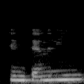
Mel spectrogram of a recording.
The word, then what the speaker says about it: edamame: And And those are like edamame? No. edamame. Edamame. Yes. That's how you pronounce it.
